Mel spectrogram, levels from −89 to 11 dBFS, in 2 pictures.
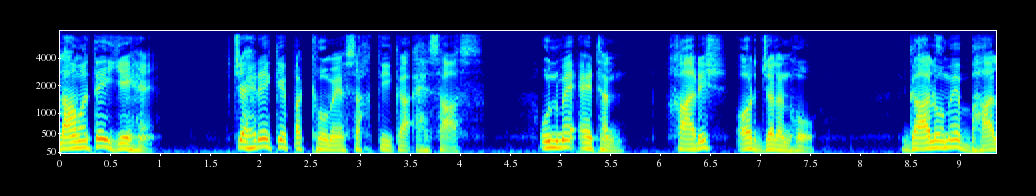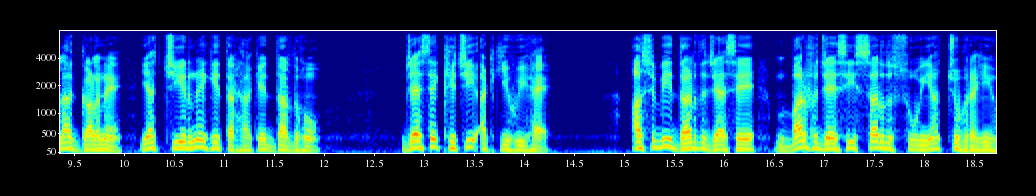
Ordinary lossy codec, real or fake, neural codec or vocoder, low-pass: none; real; none; 7.2 kHz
